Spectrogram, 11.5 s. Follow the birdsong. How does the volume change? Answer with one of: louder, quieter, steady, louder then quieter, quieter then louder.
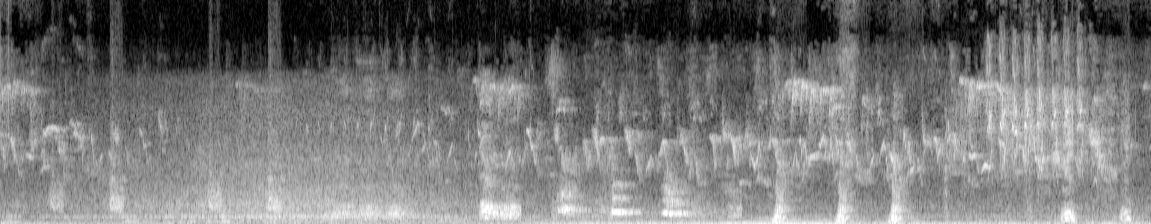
louder.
